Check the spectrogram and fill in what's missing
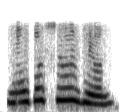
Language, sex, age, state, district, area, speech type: Kashmiri, female, 18-30, Jammu and Kashmir, Budgam, rural, conversation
